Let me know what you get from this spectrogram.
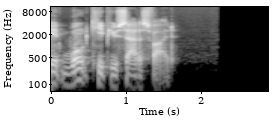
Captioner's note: pause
